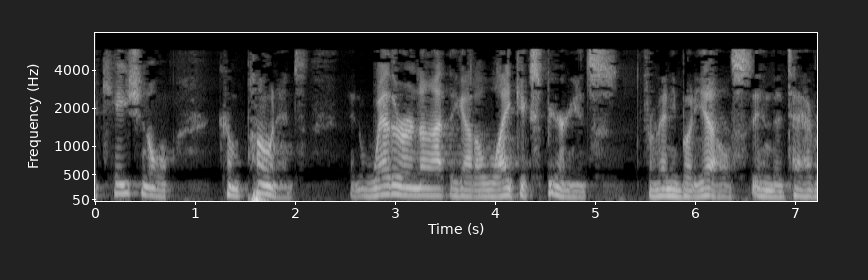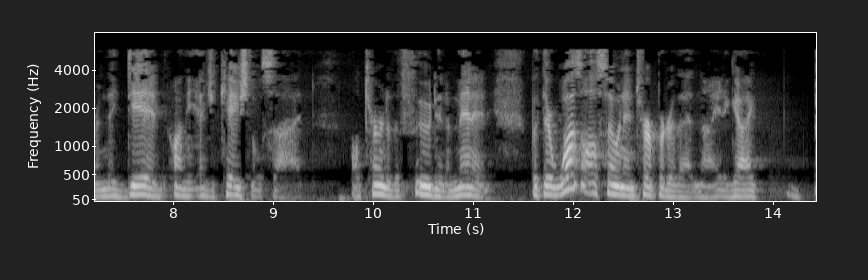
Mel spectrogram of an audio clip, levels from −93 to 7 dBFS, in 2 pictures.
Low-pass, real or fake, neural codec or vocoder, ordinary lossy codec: 7.2 kHz; real; none; MP3, 24 kbps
